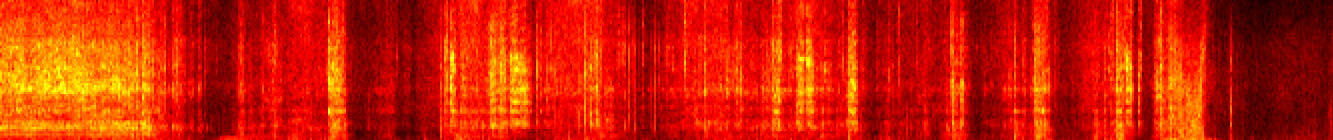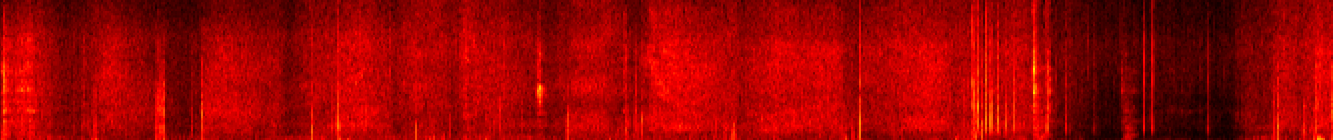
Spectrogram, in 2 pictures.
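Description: Hand ice auger cutting through thin first ice: a dense grinding scrape for about the first second, then irregular scraping and crunching strokes of blades and ice chips for several seconds. After that, quieter scattered crunches and ticks on the ice.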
